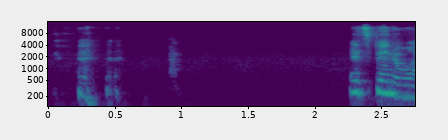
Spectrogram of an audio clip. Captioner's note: laughs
